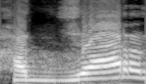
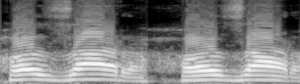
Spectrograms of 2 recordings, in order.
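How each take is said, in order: First: हजार with a hard j, like English jar; wrong j sound. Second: हजार with a buzzing z, like zoo; correct z sound. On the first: (हजार को ज की तरह कहें, ग़लत उच्चारण) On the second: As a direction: say हजार with a clear z, not j. (हजार में ज़ की आवाज़, सही उच्चारण) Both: Shown as a demonstration. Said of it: "हजार नहीं होता".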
